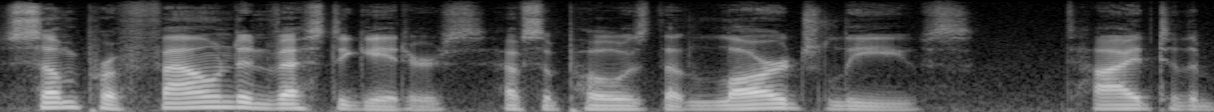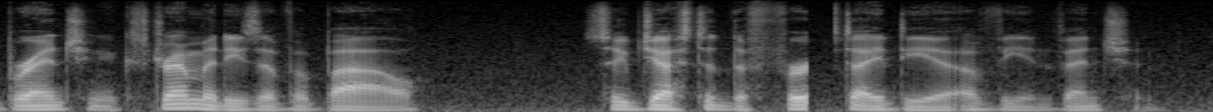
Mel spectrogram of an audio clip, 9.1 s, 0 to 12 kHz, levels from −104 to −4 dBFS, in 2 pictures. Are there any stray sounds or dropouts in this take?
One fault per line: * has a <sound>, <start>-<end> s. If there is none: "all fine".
* has a dropout, 7.6-7.7 s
